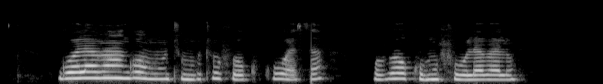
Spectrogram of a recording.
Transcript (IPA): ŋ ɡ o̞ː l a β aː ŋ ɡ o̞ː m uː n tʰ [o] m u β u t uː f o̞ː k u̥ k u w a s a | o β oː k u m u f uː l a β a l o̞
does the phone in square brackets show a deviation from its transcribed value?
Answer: yes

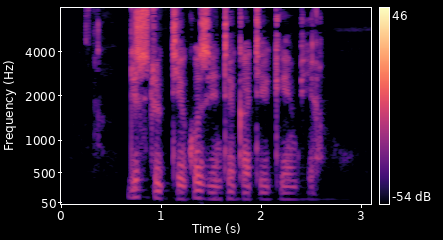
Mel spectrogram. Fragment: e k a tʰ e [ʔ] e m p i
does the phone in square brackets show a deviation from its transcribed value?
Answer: yes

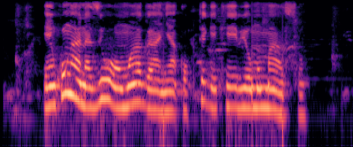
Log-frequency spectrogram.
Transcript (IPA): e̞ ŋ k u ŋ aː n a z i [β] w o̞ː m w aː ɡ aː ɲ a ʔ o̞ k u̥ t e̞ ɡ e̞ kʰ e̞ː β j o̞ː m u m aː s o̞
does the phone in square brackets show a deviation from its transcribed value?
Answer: yes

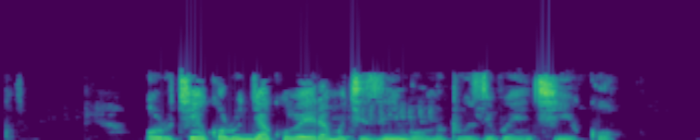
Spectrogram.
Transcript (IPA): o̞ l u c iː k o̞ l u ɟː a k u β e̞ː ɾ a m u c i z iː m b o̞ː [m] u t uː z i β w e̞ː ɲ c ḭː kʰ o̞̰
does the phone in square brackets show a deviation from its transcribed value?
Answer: no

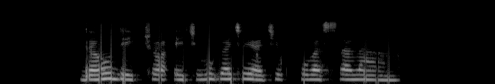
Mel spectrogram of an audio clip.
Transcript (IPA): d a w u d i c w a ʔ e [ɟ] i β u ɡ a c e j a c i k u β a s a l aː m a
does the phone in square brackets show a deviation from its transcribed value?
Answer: yes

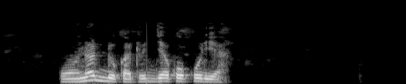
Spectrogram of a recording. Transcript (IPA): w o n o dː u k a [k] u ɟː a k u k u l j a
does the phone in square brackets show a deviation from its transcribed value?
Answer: yes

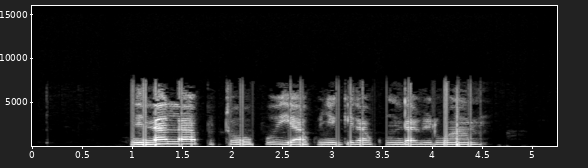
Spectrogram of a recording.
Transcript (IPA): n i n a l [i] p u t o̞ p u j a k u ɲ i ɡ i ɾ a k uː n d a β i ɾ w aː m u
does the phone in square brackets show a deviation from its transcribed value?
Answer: yes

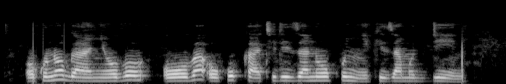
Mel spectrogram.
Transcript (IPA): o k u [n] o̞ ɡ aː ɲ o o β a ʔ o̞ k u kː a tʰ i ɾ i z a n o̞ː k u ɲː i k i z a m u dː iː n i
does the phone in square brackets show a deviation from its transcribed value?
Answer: no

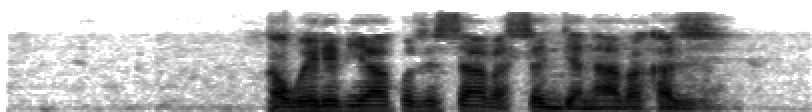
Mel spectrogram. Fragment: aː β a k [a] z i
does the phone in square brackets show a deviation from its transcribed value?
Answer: no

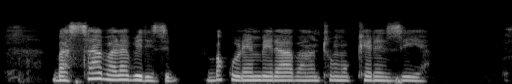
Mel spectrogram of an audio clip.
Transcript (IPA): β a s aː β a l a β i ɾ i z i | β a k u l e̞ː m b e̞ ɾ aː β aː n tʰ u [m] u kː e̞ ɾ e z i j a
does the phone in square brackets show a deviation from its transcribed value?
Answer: no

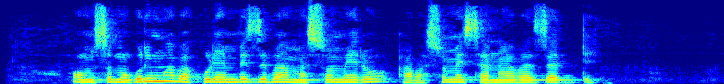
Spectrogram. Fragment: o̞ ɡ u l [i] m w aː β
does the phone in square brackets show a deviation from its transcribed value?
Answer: no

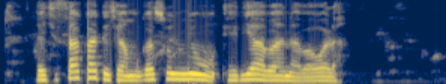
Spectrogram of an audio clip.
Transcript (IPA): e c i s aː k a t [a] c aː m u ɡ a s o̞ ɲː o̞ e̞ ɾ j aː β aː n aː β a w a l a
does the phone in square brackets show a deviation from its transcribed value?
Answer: yes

